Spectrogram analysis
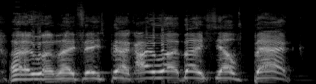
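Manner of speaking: shouted, desperate, dragged out; desperate screamed demand; screaming. Acted. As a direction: scream it at full lungs. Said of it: "screaming at the top of her lungs".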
